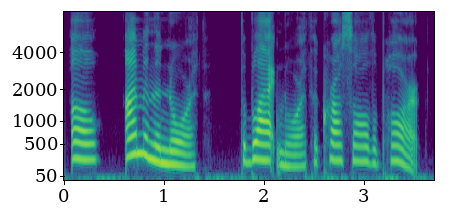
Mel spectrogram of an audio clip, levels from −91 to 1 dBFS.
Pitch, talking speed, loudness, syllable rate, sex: 225 Hz, 180 wpm, -19 LUFS, 4.7 syllables/s, female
